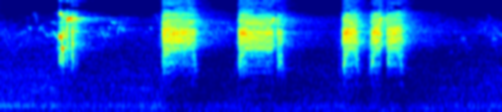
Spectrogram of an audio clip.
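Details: Black francolin (kala teetar), a Gangas lalpotia cross Sindhi bird, giving harsh, scratchy, high-pitched notes: one short opening chip, then two longer grating bursts and a closing doubled burst, with quiet background hum.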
